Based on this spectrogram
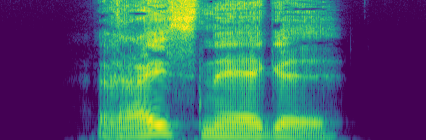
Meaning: nominative/accusative/genitive plural of Reißnagel
- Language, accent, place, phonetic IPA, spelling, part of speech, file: German, Germany, Berlin, [ˈʁaɪ̯sˌnɛːɡl̩], Reißnägel, noun, De-Reißnägel.ogg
